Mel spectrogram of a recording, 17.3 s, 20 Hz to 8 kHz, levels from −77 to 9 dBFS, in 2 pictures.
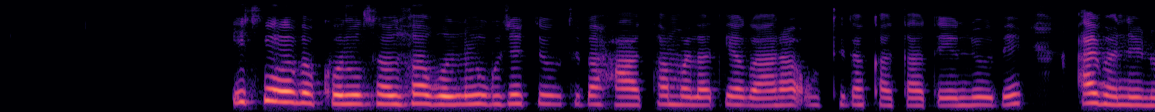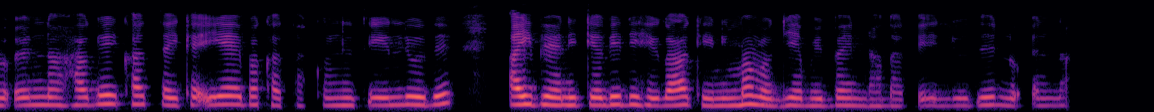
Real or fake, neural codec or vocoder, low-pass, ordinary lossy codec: fake; autoencoder, 22.05 kHz, a latent of 192 numbers a frame, VITS, trained on one speaker; 7.2 kHz; AAC, 48 kbps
